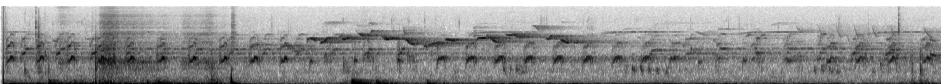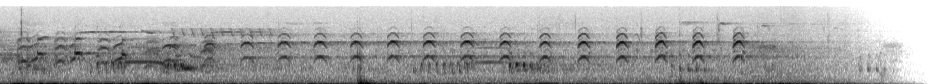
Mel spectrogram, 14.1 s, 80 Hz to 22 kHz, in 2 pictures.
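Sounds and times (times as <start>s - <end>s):
white-tailed eagle Haliaeetus albicilla: 0.0s - 13.8s.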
